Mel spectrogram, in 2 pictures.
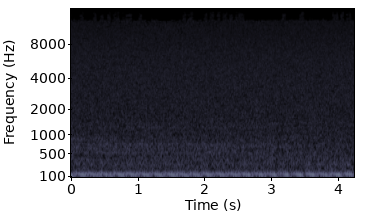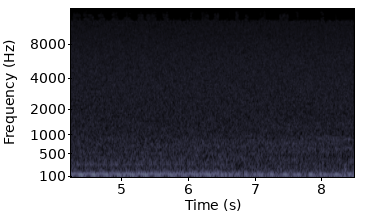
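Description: Ford Mustang's Coyote 5.0-litre V8 idling steadily, heard from inside the cabin as a low, even rumble.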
